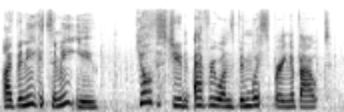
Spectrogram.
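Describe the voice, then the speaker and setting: A woman's voice: fairly high pitch, animated, fast talker, a bit bright. A woman playing a friendly, eager teenage witch schoolgirl in a video game. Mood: friendly, curious.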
